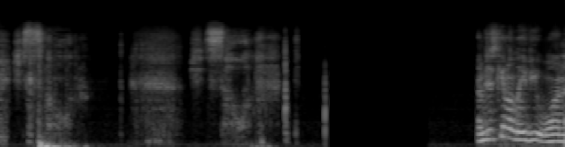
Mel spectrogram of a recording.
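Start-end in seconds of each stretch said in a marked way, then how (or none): 0.1-3.0 whispered, fading away. Real, not acted. Vlogger trailing off about an actress, whispering. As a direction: breathe it out to nothing.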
